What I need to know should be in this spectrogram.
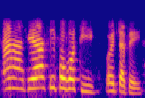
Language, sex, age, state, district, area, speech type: Bengali, female, 45-60, West Bengal, Darjeeling, urban, conversation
